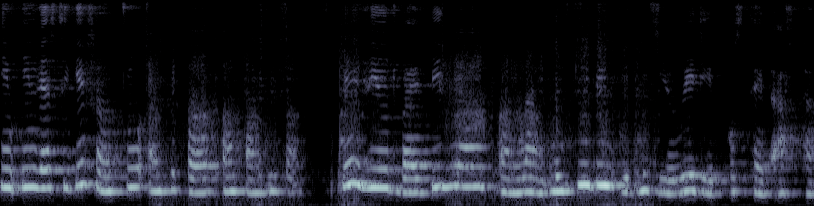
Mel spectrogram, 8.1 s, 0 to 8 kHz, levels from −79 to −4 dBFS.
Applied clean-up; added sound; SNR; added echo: neural separator model SepFormer DNS4.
